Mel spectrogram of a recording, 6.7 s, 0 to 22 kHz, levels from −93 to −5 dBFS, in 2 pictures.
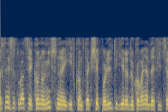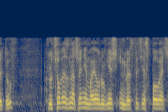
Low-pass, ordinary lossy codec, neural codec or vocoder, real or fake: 5.4 kHz; none; codec, 16 kHz, 8 kbps, FunCodec, trained on Chinese and English, 25 frames a second; fake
